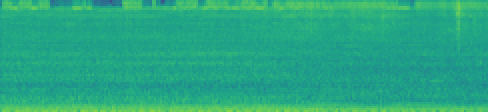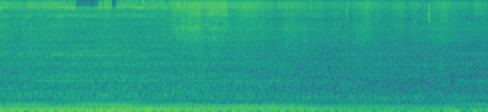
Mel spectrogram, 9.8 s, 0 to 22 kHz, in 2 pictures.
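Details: Daikin ERLA 11 kW heat pump outdoor unit making a loud, steady low-pitched buzz with a faint pulsing throb. In person it is said to be twice as bad as the recording captures.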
